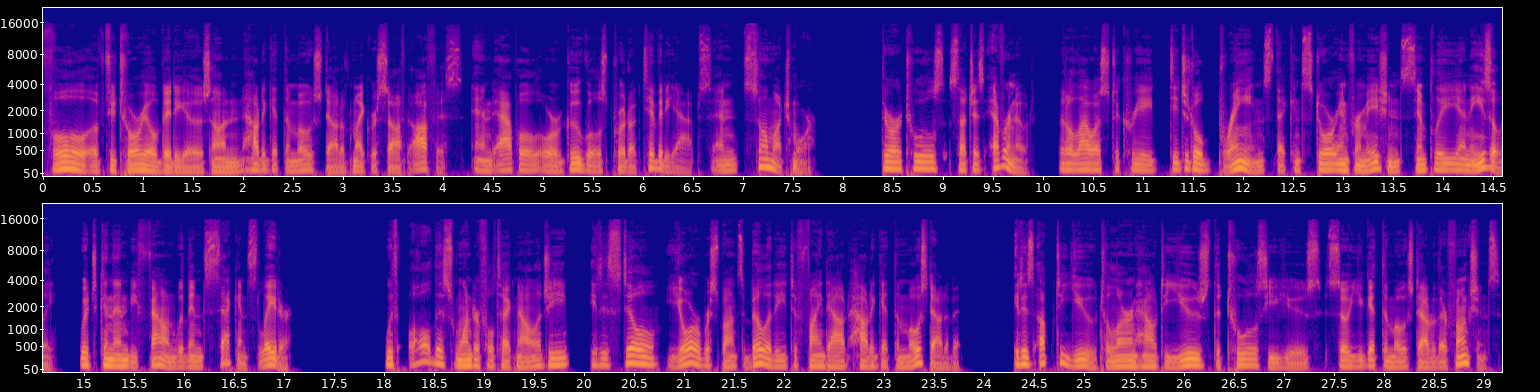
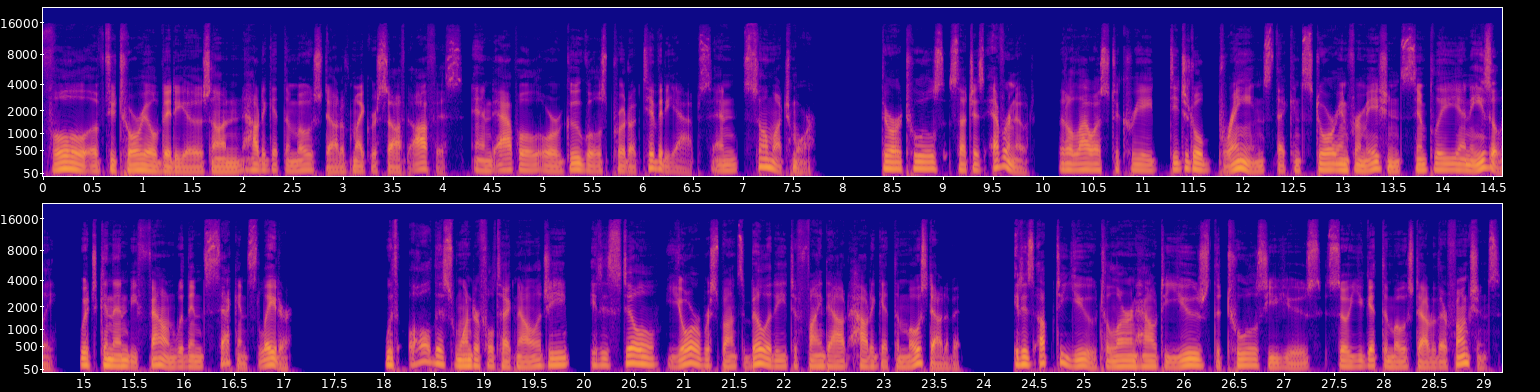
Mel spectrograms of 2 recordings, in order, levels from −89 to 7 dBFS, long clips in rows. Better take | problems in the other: neither | none

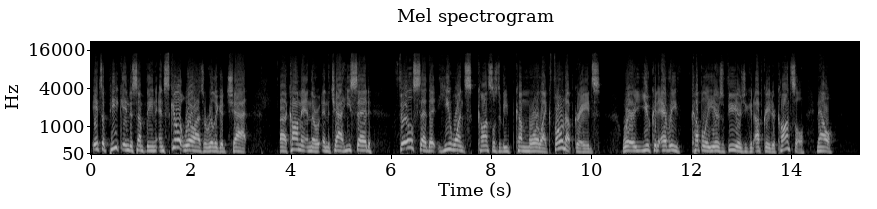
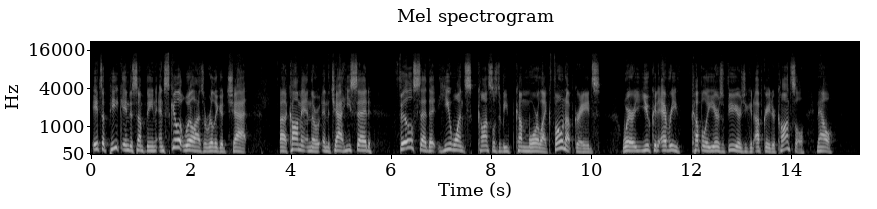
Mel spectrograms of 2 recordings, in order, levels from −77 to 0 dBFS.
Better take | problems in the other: second | distortion; slight; 11% of the sound clipped

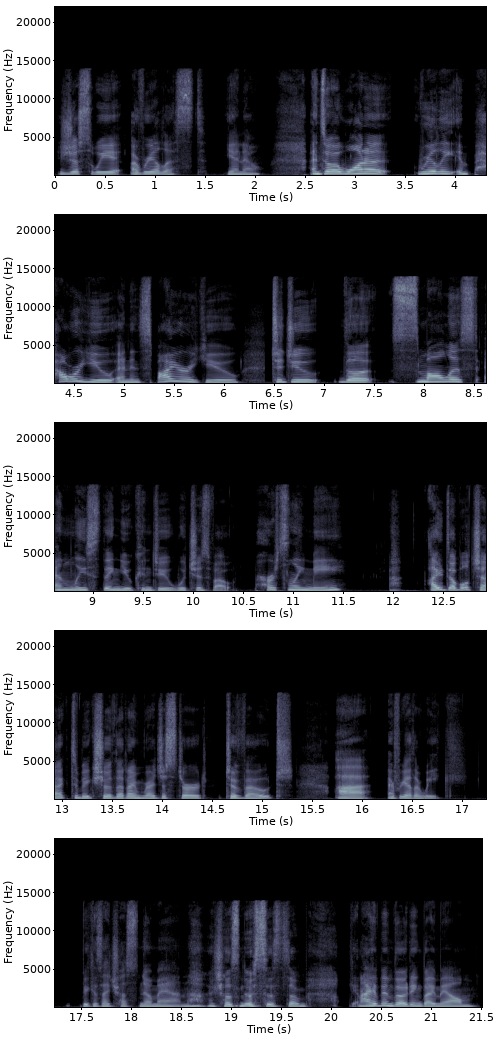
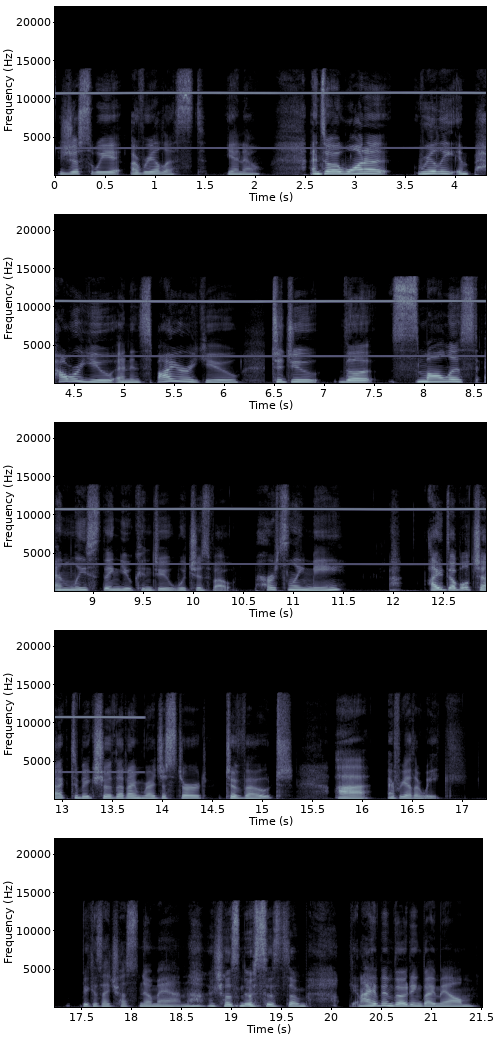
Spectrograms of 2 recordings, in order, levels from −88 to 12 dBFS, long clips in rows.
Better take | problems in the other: first | high-pitched whine; loud; until 14 s; 11 kHz, 7 dB below the speech

